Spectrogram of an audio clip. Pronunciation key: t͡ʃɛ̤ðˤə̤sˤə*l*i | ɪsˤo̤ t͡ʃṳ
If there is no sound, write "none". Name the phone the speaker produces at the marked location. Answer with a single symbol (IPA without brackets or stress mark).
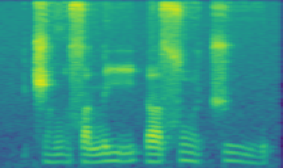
n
